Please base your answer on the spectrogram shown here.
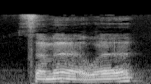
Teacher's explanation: سماواتي يكون فيها 3 أوجه بالسكون ووجه واحد فقط بالروم. ونراعي في الوقف همس التاء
